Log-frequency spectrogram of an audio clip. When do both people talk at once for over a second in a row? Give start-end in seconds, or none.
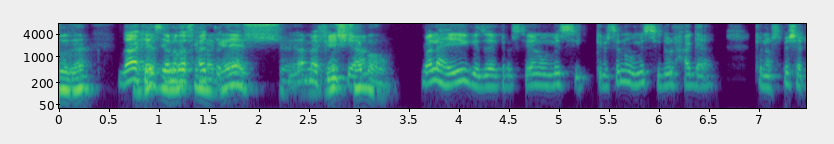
0.7-3.2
